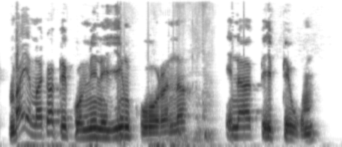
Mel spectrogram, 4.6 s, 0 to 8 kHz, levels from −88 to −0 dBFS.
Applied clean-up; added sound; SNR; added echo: classical method log-MMSE.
